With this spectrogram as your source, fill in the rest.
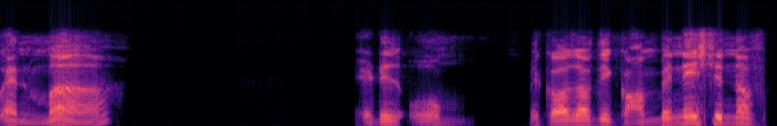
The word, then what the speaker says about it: Om: a lot of people who pronounce it as Aum. All that is wrong from the point of view of Shastra. Or from Sanskrit grammar also, the word is Om.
